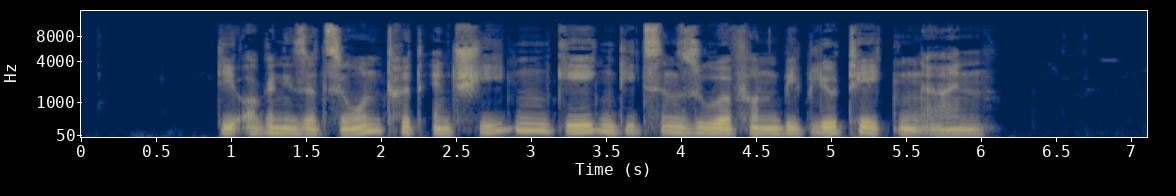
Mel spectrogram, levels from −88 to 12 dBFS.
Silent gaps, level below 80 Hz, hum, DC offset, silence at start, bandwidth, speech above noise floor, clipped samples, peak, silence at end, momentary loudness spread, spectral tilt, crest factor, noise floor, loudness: none; -46 dBFS; none; under 0.1%; 0.9 s; 11.5 kHz; 54 dB; under 0.1%; -4 dBFS; 1.1 s; 7 LU; -4 dB/octave; 20 dB; -77 dBFS; -23 LUFS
